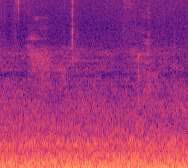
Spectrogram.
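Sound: car interior noise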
